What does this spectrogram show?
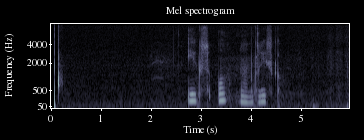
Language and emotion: Russian, sad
